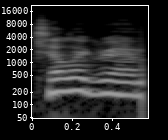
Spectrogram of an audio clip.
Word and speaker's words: telegram: Notice telegram is 3 syllables, but there's an accent still on the last syllable, telegram.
